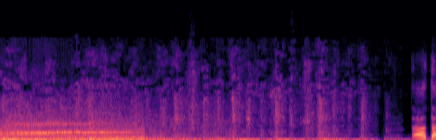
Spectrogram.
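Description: A runaway car moves off on its own with a loud, rumbling engine and tyre noise, a high skidding squeal fading after about a second, then a brief quieter gap and sharp bursts near the end.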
